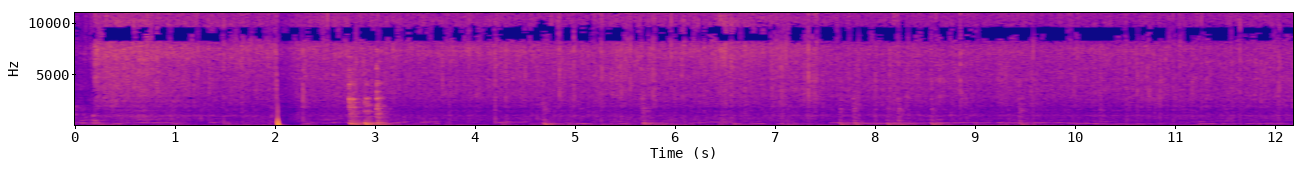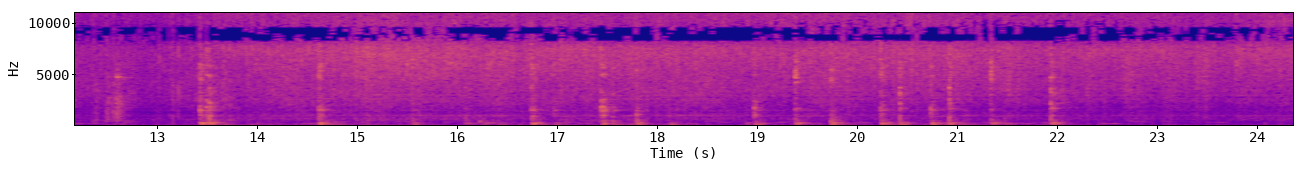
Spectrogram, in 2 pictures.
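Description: Onion and ginger frying in a pan for duck adobo, a steady loud sizzle throughout with occasional stirring scrapes and knocks.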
